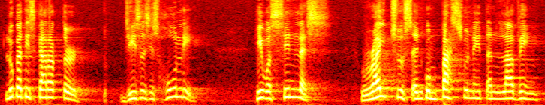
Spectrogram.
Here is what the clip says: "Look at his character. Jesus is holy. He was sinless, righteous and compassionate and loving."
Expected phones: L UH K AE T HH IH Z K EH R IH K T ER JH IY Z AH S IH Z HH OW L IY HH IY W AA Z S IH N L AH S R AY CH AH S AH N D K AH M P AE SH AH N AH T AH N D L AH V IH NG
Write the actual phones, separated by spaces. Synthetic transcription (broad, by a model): L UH K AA T HH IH S K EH R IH K T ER JH IY S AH S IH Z HH OW L IY HH IY W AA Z S IH N L AH S R AY CH AH S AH N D K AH M P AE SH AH N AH T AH N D L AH V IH NG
